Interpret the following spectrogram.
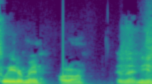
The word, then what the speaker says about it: Leiderman: Is your last name is it Leatherman or? Leatherman. Leatherman? See, I I Like like I'm a leader, man. Leader? Hell yeah. There you go.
